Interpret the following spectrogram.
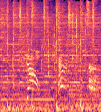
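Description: A dog barking three times, about two-thirds of a second apart, over music.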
